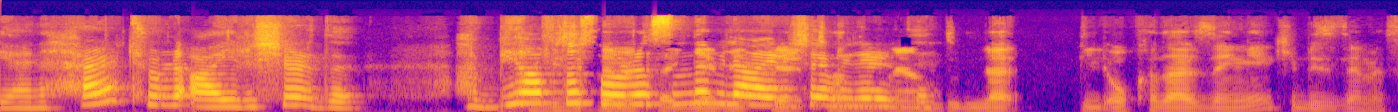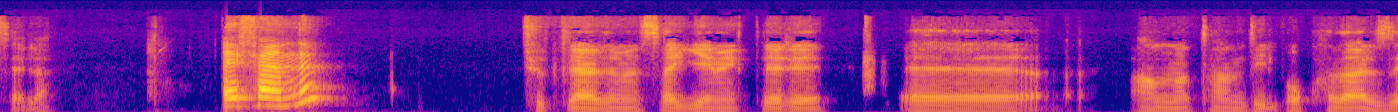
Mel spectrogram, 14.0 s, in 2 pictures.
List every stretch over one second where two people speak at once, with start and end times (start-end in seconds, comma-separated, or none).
2.6-4.7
